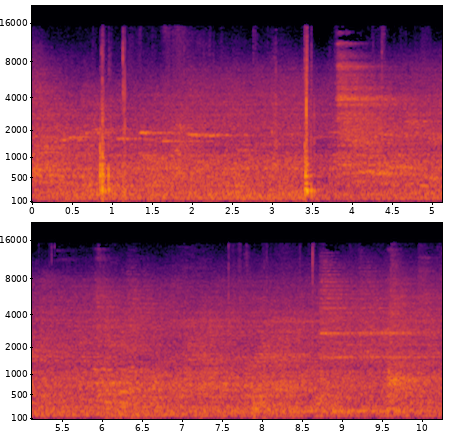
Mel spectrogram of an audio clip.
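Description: Two sharp knocks, about a second in and again about three and a half seconds in, as the filming phone is handled and set in place. Faint voices murmur in the background throughout.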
